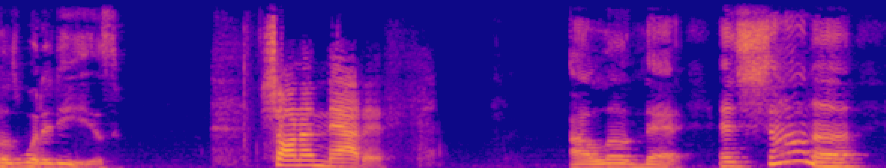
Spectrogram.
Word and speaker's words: Mattes: wave and tell us what it is shaa Mattis I love that and shaa is a sematic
